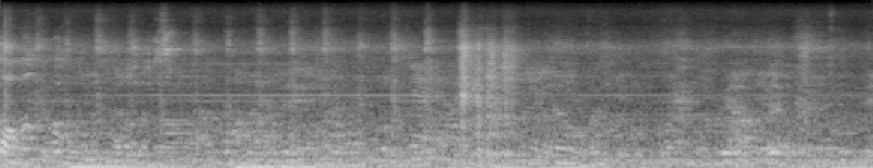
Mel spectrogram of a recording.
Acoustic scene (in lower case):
cafe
